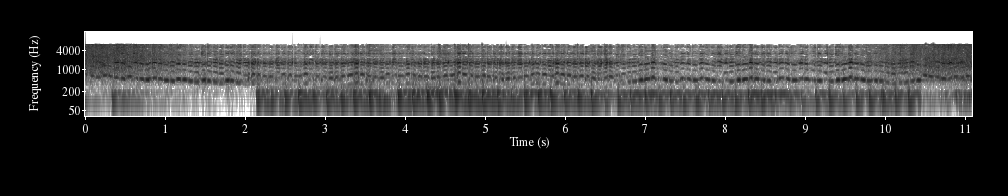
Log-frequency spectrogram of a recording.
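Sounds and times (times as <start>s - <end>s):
erhu gliding melody: 0.0s - 11.0s.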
